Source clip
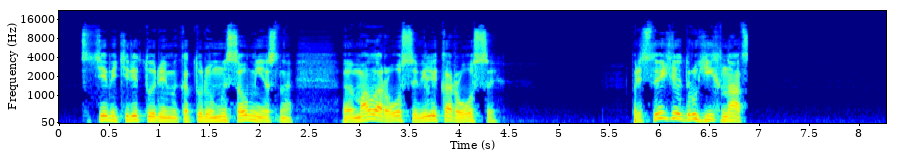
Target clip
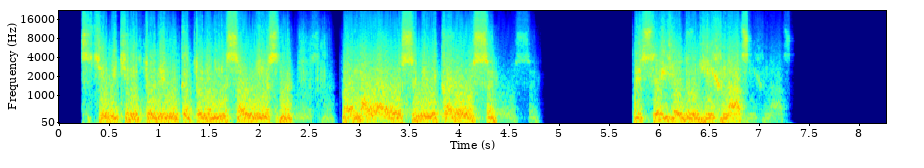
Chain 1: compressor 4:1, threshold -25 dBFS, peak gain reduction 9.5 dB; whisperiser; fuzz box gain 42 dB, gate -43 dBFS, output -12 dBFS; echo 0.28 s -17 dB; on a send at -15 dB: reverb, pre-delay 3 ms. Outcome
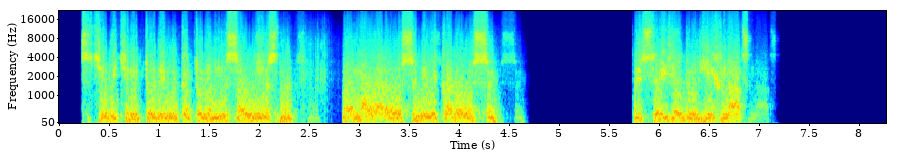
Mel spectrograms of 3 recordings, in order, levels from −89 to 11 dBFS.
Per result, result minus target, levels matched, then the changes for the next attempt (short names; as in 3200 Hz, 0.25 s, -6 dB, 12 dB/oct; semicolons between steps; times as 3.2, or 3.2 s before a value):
echo 0.141 s early; compressor: peak gain reduction +5 dB
change: echo 0.421 s -17 dB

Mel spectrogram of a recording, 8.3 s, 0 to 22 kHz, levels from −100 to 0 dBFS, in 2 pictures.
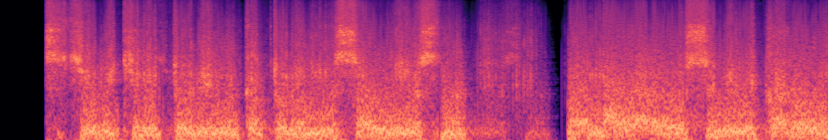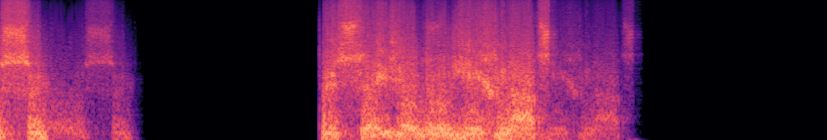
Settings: compressor: peak gain reduction +5 dB
change: compressor 4:1, threshold -18.5 dBFS, peak gain reduction 4.5 dB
